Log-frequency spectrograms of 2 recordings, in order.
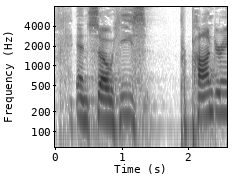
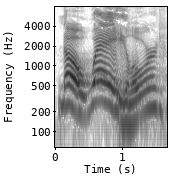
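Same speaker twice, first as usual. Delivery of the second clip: high, loud burst of disbelief; shocked refusal; 7 semitones higher, 5 dB louder, much slower than usual. Acted. Peter balks at God's command, high and loud. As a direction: recoil from the idea. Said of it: "this is what Peter says".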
